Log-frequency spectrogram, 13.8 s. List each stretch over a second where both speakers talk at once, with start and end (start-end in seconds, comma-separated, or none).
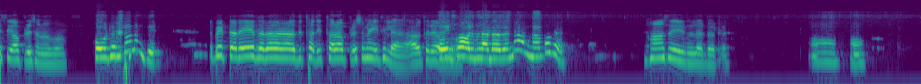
none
